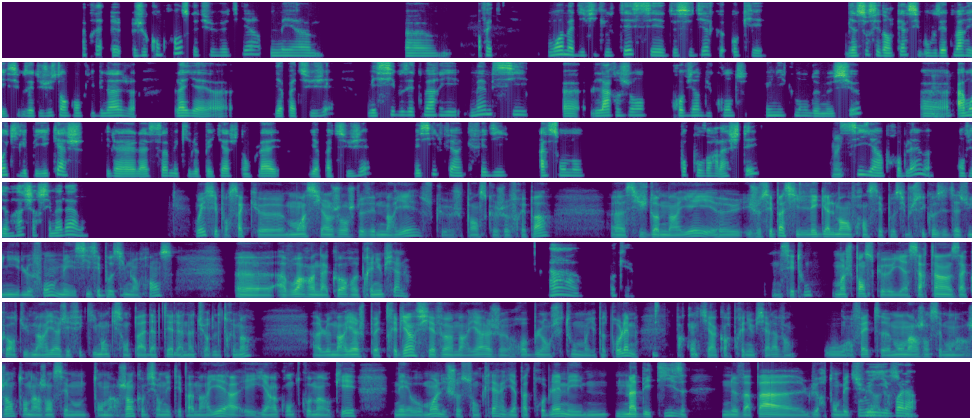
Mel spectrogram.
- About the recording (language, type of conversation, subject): French, podcast, Comment parles-tu d'argent avec ton partenaire ?
- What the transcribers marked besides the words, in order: stressed: "légalement"; drawn out: "Ah !"; unintelligible speech; stressed: "Oui"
